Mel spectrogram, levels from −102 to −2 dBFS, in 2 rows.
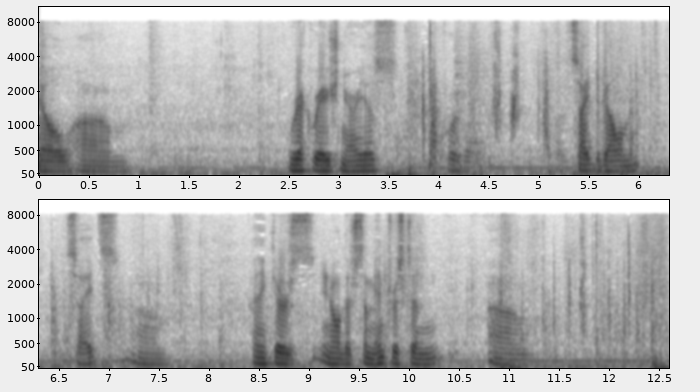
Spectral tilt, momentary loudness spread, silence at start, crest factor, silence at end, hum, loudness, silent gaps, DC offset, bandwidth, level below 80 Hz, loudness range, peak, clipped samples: -5.5 dB/octave; 19 LU; 0 s; 18 dB; 0 s; none; -31 LUFS; none; under 0.1%; 8.6 kHz; -44 dBFS; 3 LU; -12 dBFS; under 0.1%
